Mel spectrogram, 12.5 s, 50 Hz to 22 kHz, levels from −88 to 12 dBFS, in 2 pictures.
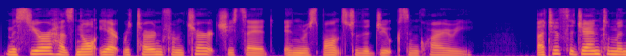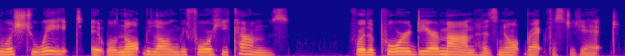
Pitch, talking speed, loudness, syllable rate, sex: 180 Hz, 185 wpm, -18 LUFS, 4.9 syllables/s, female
